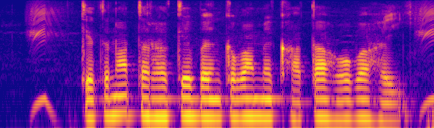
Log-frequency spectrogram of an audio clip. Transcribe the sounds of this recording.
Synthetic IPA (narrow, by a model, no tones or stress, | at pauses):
kɪt̪nat̪əɾəɦkebɛ̃ːŋkʋãmẽkʰaːt̪aɦoːbaɦɛiː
